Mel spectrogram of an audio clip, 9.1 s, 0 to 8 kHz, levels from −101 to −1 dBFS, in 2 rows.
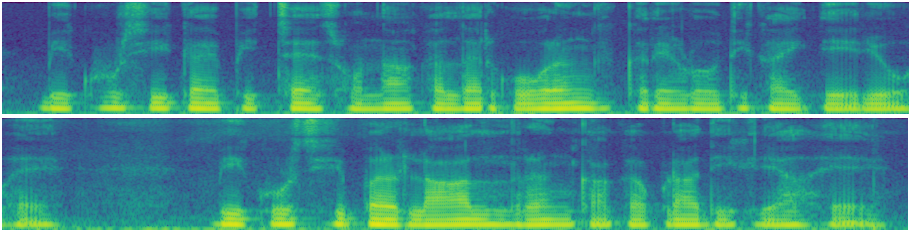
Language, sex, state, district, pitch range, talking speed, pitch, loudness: Marwari, male, Rajasthan, Nagaur, 95-105 Hz, 150 wpm, 100 Hz, -16 LUFS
